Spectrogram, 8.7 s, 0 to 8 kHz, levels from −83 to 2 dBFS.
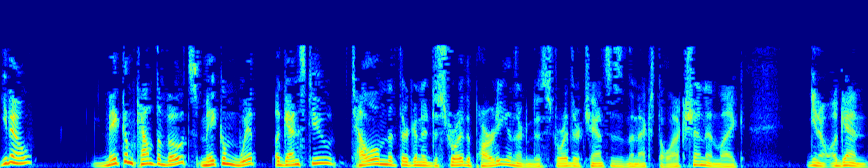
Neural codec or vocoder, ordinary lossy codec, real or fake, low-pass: none; MP3, 24 kbps; real; 7.2 kHz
